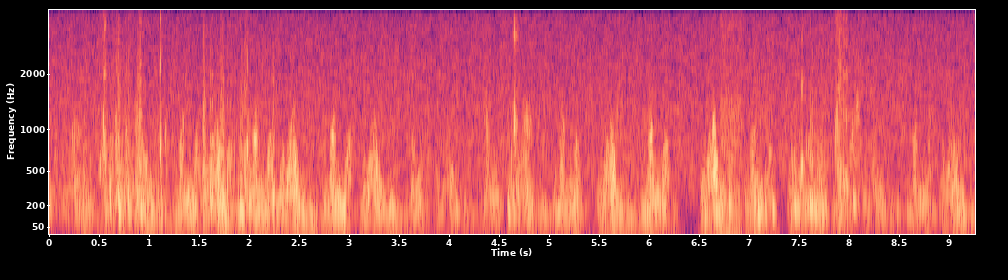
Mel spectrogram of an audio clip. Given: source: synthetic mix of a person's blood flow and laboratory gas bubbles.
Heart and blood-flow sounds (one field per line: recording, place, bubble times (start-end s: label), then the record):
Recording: Doppler ultrasound of blood flow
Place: precordium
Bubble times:
0.23-0.44 s: bubbles
0.49-1.20 s: bubbles
1.50-2.05 s: bubbles
2.22-2.31 s: bubbles
4.34-4.42 s: bubbles
4.57-4.83 s: bubbles
6.71-6.94 s: bubbles
7.03-7.29 s: bubbles
7.40-7.81 s: bubbles
7.83-8.11 s: bubbles
From the record:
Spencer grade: 3 (all of the cardiac periods contain showers or single bubble signals, but not dominating or overriding the cardiac motion signals)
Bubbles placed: only in the low amplitude regions of the cardiac cycle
